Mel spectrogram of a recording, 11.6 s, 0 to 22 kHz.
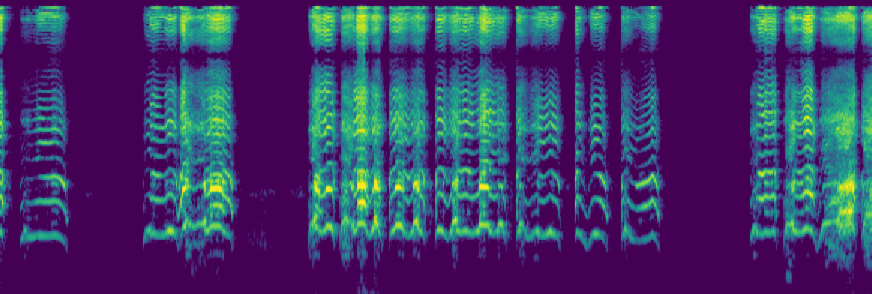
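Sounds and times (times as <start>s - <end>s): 
Cottontail rabbit distress cries: 0.0s - 1.0s, 1.9s - 3.2s, 4.1s - 8.8s, 10.0s - 11.6s.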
